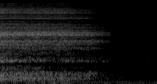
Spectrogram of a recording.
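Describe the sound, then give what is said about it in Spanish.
Deep inhalation during a guided breathing exercise: a faint, steady airy hiss that holds for about a second, then stops abruptly. “Una vez más, inhalando profundamente.”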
